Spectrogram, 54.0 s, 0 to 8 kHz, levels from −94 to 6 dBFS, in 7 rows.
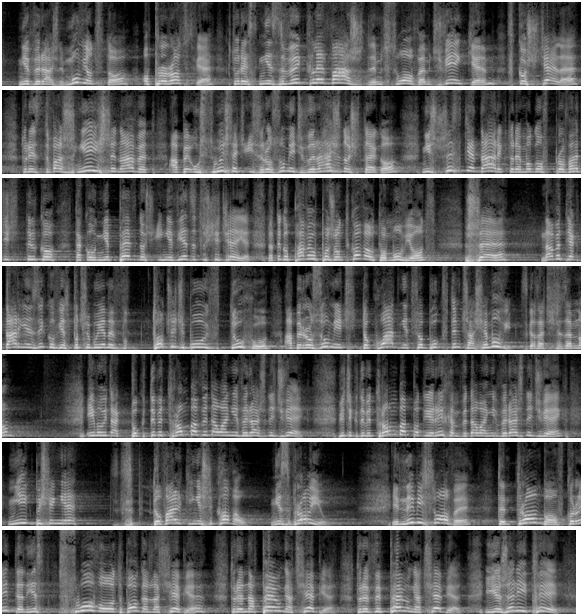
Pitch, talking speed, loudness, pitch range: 255 Hz, 125 wpm, -18 LUFS, 235-290 Hz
